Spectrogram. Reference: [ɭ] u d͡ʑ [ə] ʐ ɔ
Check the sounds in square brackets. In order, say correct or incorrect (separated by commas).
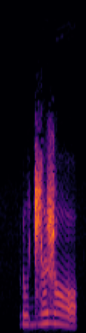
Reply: incorrect, correct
